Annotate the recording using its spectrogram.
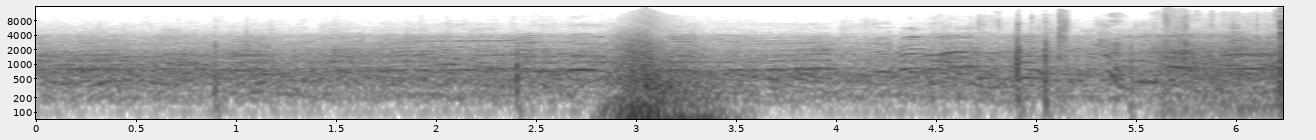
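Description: Steady crowd and field-side voices in a cricket stadium, with one loud burst about halfway through that is deep and lasts under a second.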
